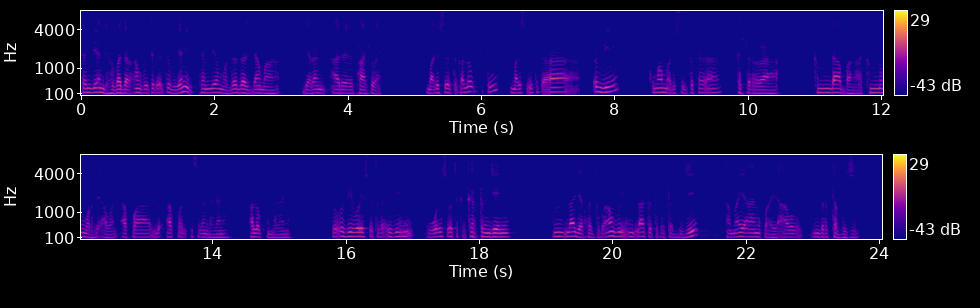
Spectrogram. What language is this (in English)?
Marghi Central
